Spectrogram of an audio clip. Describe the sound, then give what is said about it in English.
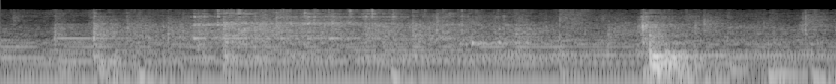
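Ice cubes drop into a glass to start an Azalea cocktail, making a few irregular clinks and rattles, with one louder clatter toward the end over a low steady background hum. No one speaks. “So first we're going to start with a little ice.”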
